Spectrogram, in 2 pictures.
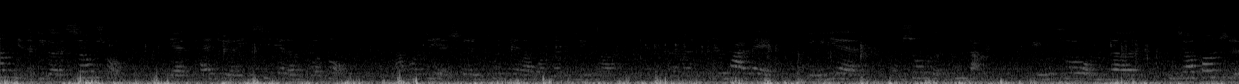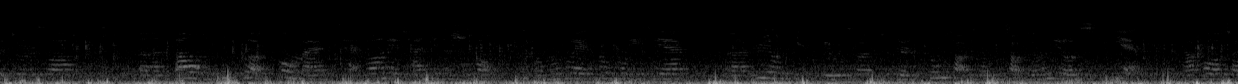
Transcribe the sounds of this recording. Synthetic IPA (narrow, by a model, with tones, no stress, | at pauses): ʂɑ˥ŋpʰi˨˩nd̪ə˦ʈ͡ʂɤ˥˩ɡə˩ɕjɑ˥ʊʂo̰˨˩˦ʊjɛ˨˩t͡sʰa˧˥ɪt͡ɕʰy˨˩lə˦i˧˥ɕi˥˧ljɛ˥˩d̪ə˩xwɔ˧˥t̪ʊ˥˩ŋɻa̰˧˥nxo˥˧ʊʈ͡ʂɤ˥˩jɛ˨˩ʂɻ̩˥˧t͡sʰu˥˧t͡ɕjɛ˥˩lə˩wɔ˨˩mə˦nʈ͡ʂɤ˥˩ɡə˩ə˧˩ʈ͡ʂʰɻ̩˥fa˥le˥˩ɪi˧˥ŋjɛ˥˧ə˧ʂɤ˥˧xu˥˩d̪ə˩t͡sɤ˥ŋʈ͡ʂɑ̰˨˩˦ŋpi˨˩ɻu˧˥ʂwɔ˥wɔ˨˩mə˦nd̪ə˧ʈ͡ʂʰu˥˩ɕjɑ˥ʊfɑ˥ŋʂɻ̩˥˩˧t͡ɕjo˥˧ʊʂɻ̩˥˩ʂwɔ˥ | ə˧t̪ɑ˥ŋwɔ˨m˩ə˦ni˧˥ɡə˧˩ko˥˩ʊma˧˩˥ɪt͡sʰa̰˨˩ɪʈ͡ʂwɑ˥ŋlɛ˥˩ɪʈ͡ʂʰa˧˥nt̪ʰɛ˨˩nd̪ə˦ʂɻ̩˧˥xo˥˧ʊ˥˩kʰo˧˩ʈ͡ʂ̪ʰɤ˥ŋʈ͡ʂu˥lə˧i˧˥ɡt͡sɤ˥˩t̪ʰŋd̪ə˧i˥˩ɕjɛ˥ə˧ɻɻ̩˥˧jə˥ŋt̪ʰjɛ̰˨˩˦npi˨˩ɻu˧˥ʂwɔ˥t͡ɕjo˥˧ʊʂɻ̩˥˩ʈ͡ʂʊ˥ŋɕjɑ˨˩ʊɕi˧˥ŋɕjɑ˨˩ʊɕi˧˥ŋd̪ə˧ne˥˩ʈ͡ʂʊ˧˥ŋt͡ɕʰi˨˧˩jɛ˥˩ɻa˧˥nxo˥˩ʊɕjɑ˨˩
